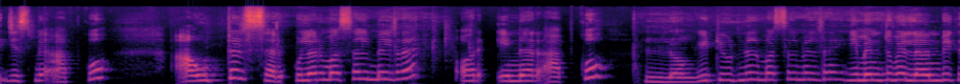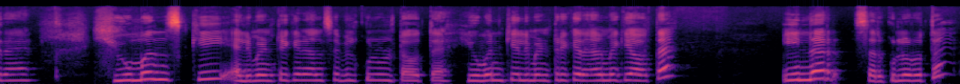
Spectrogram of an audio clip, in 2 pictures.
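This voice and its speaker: A young woman delivers an exam-prep biology lecture in a fairly high, mellow voice. She explains step by step, poses questions to her students and checks in with them often. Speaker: biology teacher.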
